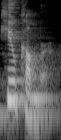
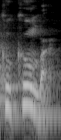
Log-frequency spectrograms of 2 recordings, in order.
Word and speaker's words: cucumber: This is a cucumber. It's not a cucumber. Think of it like saying the letter Q and then cumber like number.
